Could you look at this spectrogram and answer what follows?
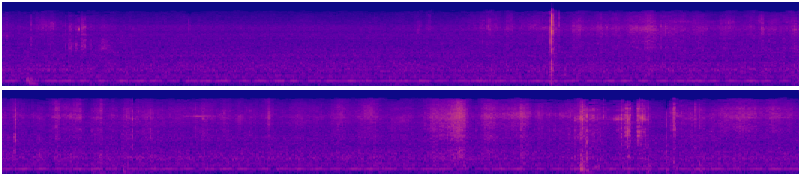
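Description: Packaging being handled while a box is pried open: one sharp click about three and a half seconds in and a run of crinkles and knocks near the end, over a steady low mechanical hum.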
